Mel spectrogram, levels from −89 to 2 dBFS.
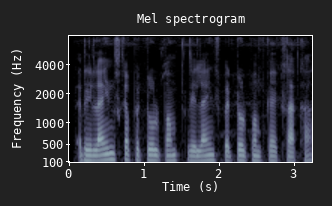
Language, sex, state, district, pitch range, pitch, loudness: Hindi, male, Chhattisgarh, Sarguja, 115-125 Hz, 120 Hz, -37 LUFS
